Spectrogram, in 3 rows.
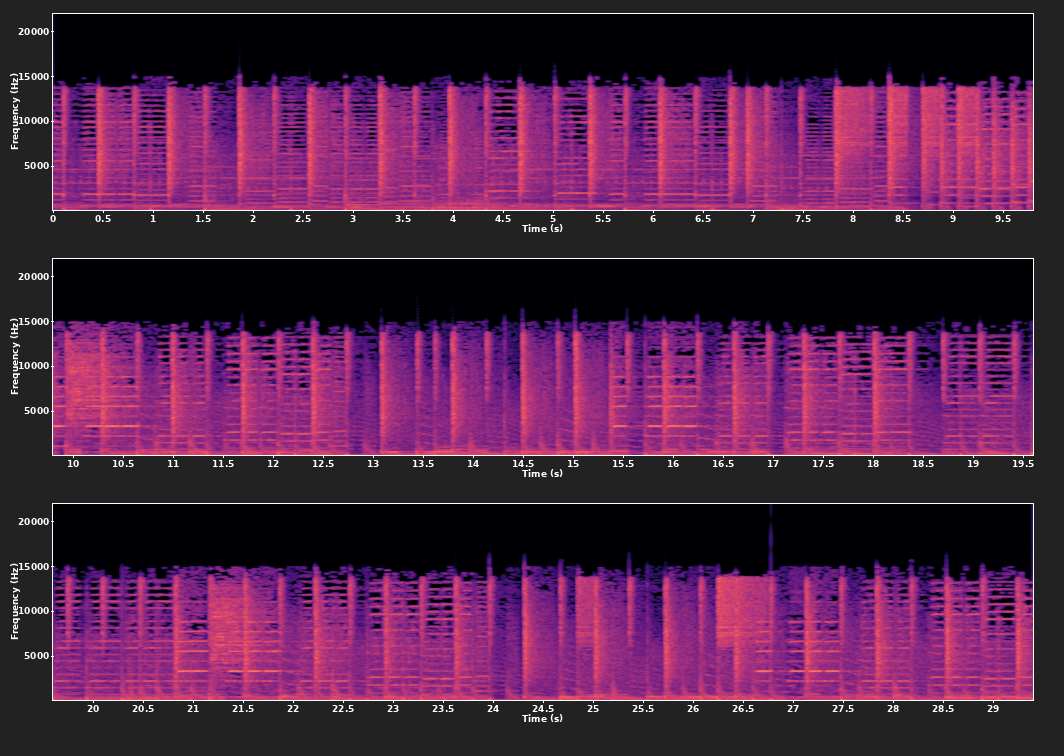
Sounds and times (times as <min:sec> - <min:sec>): Soundtrack music: 0:02.6 - 0:05.7.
